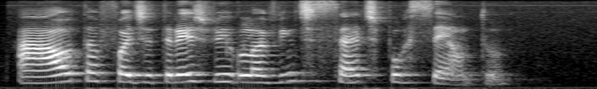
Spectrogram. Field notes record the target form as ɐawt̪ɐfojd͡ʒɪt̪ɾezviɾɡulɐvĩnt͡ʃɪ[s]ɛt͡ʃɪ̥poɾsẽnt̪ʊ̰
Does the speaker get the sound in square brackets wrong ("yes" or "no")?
no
